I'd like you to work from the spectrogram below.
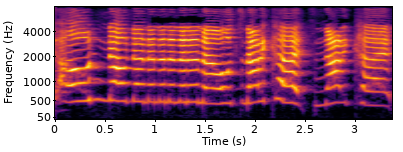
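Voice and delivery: high fast panicked no no no; rising panic. Retold or imitated. Realizing the cut is bad, high panicked repeating. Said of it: "I was like".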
